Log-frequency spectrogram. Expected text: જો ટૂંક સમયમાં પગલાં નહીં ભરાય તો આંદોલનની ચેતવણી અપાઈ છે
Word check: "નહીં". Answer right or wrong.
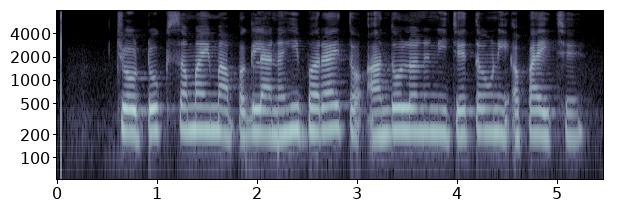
right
